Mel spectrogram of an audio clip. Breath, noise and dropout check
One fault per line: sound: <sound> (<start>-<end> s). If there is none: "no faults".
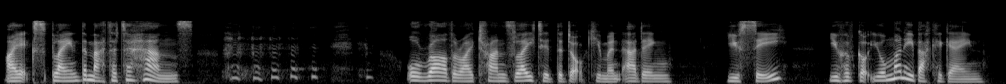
sound: laugh (2.2-3.8 s)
